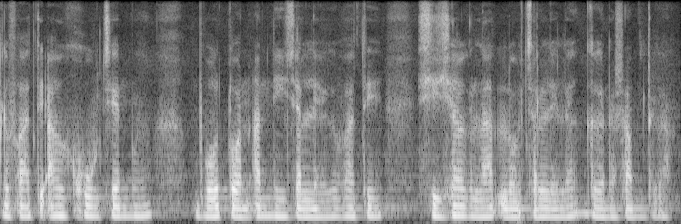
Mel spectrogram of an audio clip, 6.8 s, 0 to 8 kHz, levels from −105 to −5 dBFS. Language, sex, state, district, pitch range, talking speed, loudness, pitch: Wancho, male, Arunachal Pradesh, Longding, 110-120 Hz, 150 wpm, -17 LUFS, 115 Hz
